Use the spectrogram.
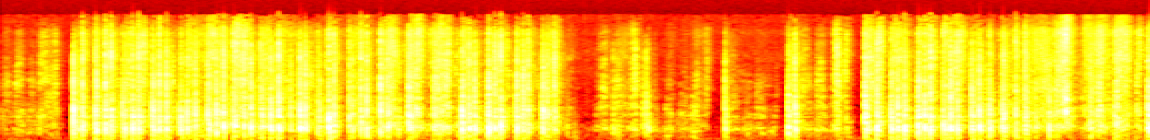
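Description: Fingertips rapidly tap and scratch the lid and edge of a hollow cardboard Monopoly board game box. The dense, irregular taps are short and dry, with a papery midrange knock and a scratchy brightness. They soften and thin out into quieter bursts midway through, then return at full pace.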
